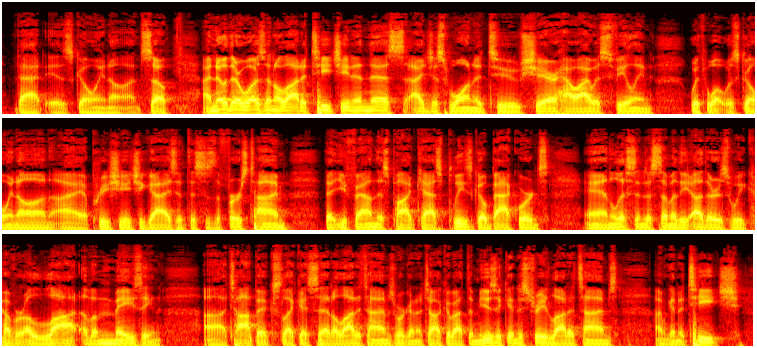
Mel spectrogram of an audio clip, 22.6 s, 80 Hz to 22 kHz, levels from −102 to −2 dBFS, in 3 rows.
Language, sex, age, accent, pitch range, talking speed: English, male, 40-59, American, 70-85 Hz, 225 wpm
